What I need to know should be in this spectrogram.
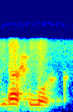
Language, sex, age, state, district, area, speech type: Maithili, male, 60+, Bihar, Begusarai, urban, conversation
